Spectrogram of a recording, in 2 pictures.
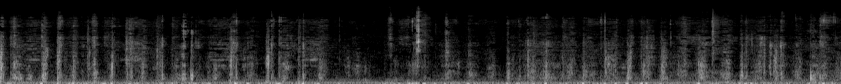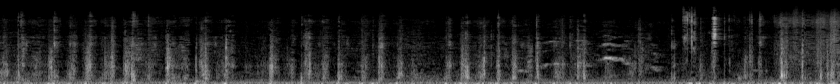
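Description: Close-miked eating sounds of someone chewing and biting into soft steamed buns: irregular wet mouth clicks and smacks, several a second.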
